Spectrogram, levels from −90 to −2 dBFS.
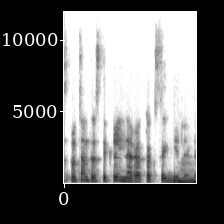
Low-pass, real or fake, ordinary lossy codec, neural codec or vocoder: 10.8 kHz; real; Opus, 32 kbps; none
